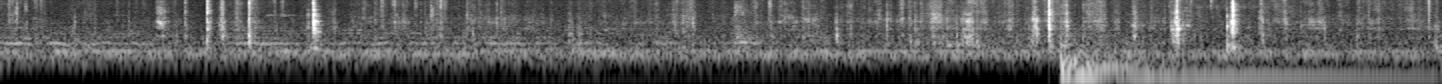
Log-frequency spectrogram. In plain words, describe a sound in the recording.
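A hammer taps on wood.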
